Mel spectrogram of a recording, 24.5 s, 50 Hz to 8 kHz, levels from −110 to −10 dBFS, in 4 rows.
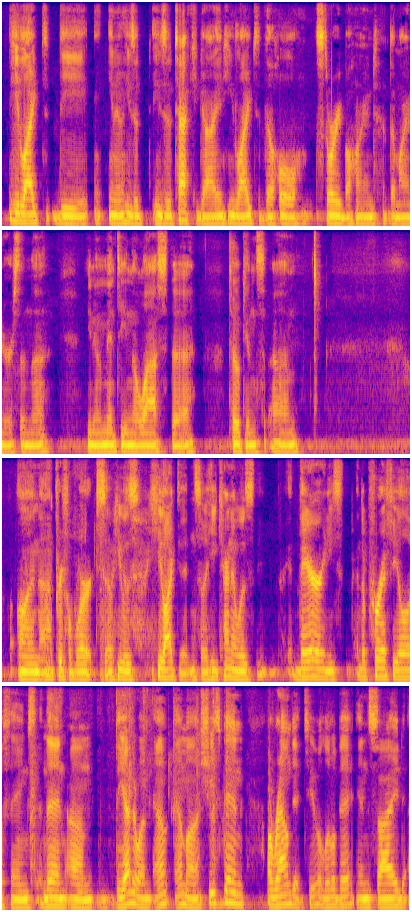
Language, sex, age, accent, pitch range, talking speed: English, male, 30-49, American, 95-120 Hz, 175 wpm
